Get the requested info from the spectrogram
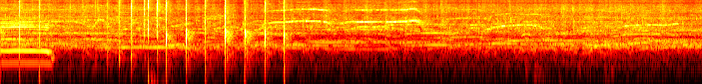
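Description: A man's held cheer of "yay" ends just under a second in, followed by about a dozen hand claps in an irregular run that stops about four seconds in.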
